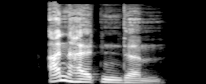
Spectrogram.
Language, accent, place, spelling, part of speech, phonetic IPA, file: German, Germany, Berlin, anhaltendem, adjective, [ˈanˌhaltn̩dəm], De-anhaltendem.ogg
- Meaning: strong dative masculine/neuter singular of anhaltend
